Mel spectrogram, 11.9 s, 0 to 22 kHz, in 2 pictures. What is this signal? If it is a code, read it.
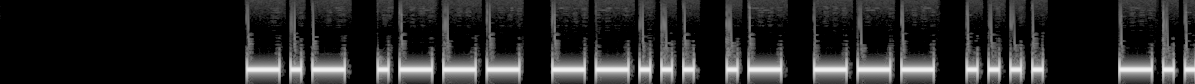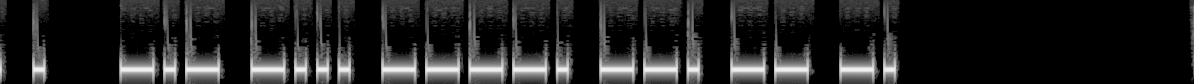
Morse code, heard as a keyed tone, about 22 wpm, 700 Hz. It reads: KJ7AOH DE KB9GMN
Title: USA Callsign DE Callsign - 6 Characters - 22wpm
